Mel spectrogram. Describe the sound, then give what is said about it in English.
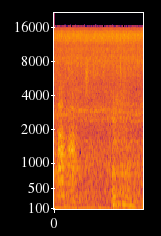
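Steady hiss of shower water spraying continuously while a person washes their hair, a dense rushing noise with faint low thumps underneath and no voices. “Okay, but seriously, I'm in the shower right now. I was washing my hair.”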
